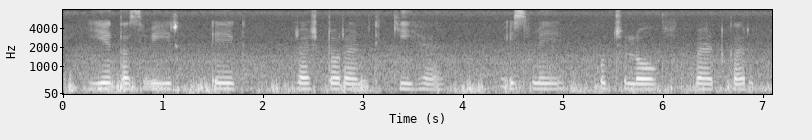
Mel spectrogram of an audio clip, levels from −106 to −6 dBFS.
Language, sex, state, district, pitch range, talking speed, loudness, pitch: Hindi, female, Haryana, Charkhi Dadri, 190-205 Hz, 95 wpm, -18 LUFS, 200 Hz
